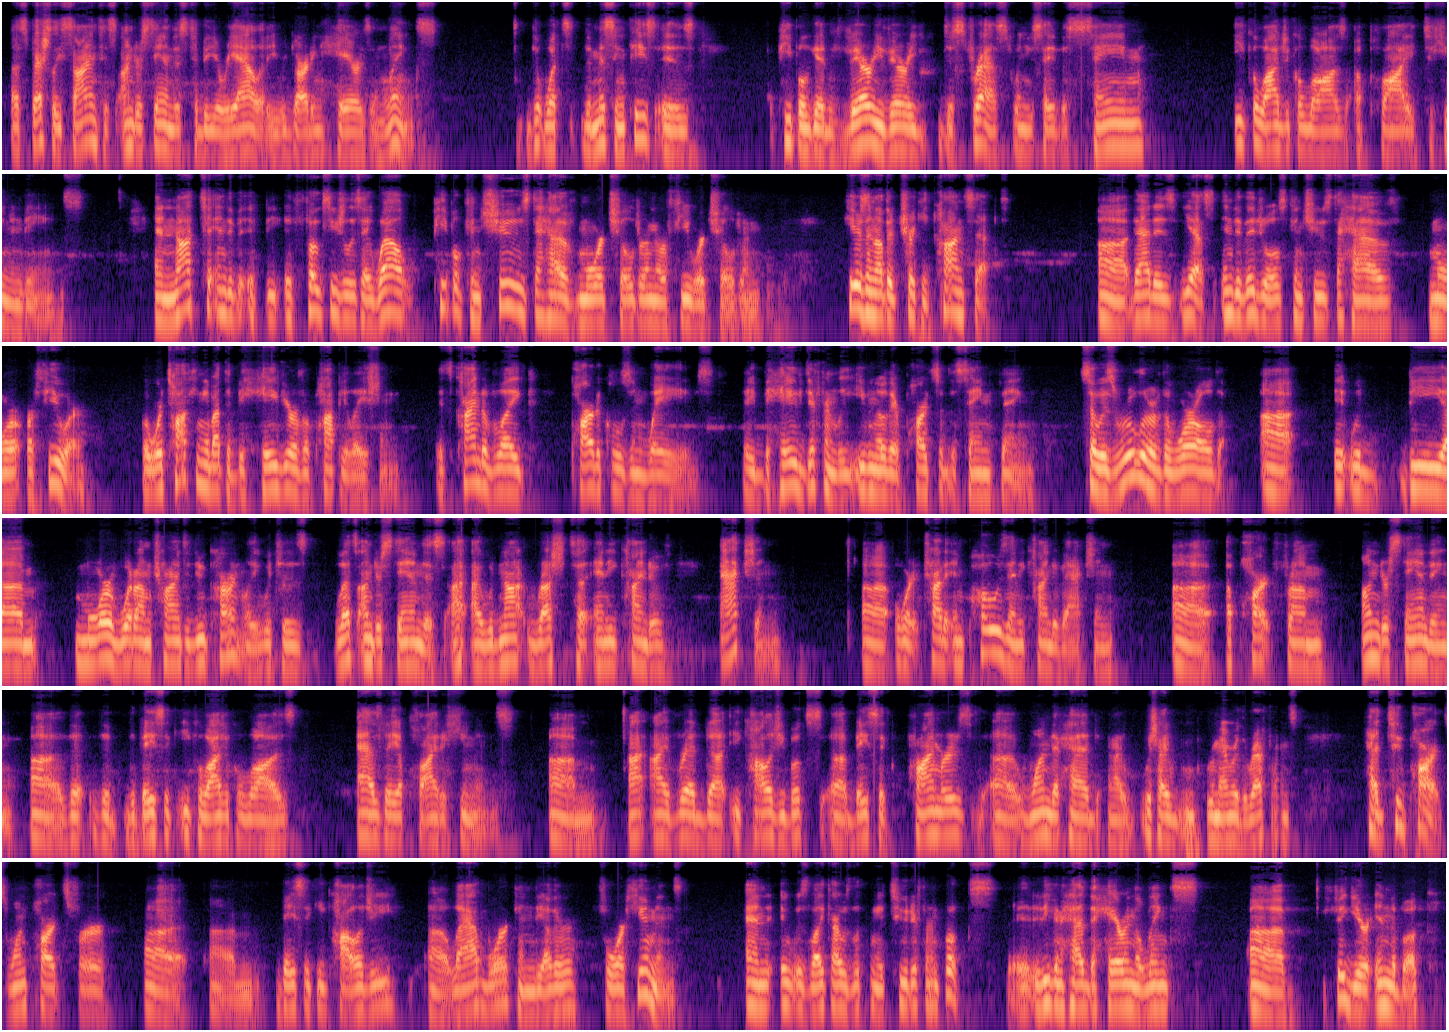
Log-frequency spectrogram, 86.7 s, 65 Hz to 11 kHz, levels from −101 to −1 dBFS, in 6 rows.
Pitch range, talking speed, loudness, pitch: 115-140 Hz, 150 wpm, -22 LUFS, 125 Hz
